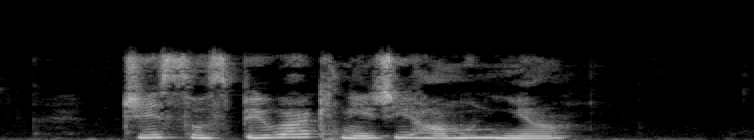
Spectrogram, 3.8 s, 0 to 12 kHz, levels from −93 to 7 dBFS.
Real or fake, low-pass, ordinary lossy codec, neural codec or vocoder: real; 7.2 kHz; Opus, 64 kbps; none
